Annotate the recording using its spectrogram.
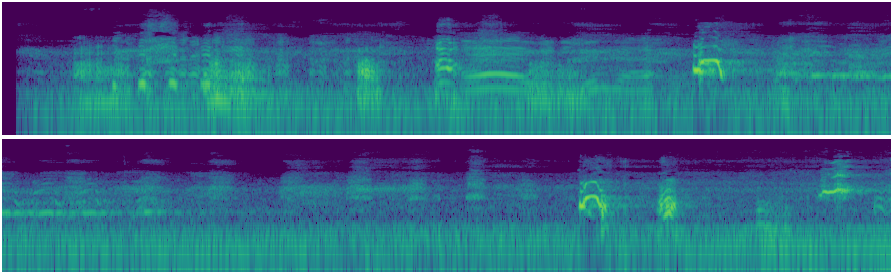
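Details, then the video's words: An American bully and a beagle fighting, with the beagle dominating; short tonal yelps and whining growls come in irregular bursts, mixed with people talking throughout. "American bully fight beagle and bully fight"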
